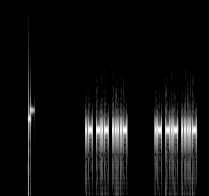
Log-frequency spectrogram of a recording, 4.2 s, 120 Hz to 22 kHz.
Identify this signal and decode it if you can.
Morse code, heard as a keyed tone, about 46 wpm, 700 Hz. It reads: AK4 AK4
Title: USA Call Sign Prefixes - Repeated 2x - 45wpm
